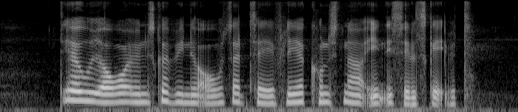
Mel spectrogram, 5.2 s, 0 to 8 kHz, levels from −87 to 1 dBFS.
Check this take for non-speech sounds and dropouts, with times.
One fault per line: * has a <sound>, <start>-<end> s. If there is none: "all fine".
all fine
